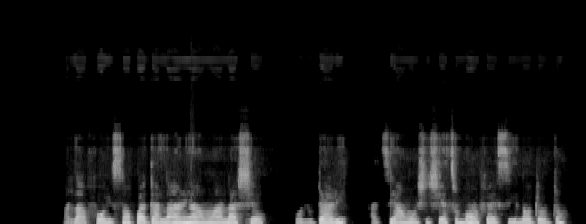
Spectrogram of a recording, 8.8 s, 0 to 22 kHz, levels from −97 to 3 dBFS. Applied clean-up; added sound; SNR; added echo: neural mask model DeepFilterNet 3.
